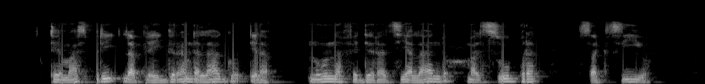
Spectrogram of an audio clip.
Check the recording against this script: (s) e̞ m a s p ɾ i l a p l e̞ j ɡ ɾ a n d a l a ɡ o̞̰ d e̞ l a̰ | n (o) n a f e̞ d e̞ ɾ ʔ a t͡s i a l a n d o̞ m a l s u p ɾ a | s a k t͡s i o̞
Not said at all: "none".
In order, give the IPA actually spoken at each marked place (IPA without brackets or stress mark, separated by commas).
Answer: t, u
